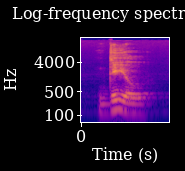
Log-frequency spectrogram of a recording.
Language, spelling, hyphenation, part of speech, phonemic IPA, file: Dutch, deal, deal, noun, /diːl/, Nl-deal.ogg
- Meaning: 1. deal, a transaction or arrangement 2. a deal, a bargain (a favourable transaction)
